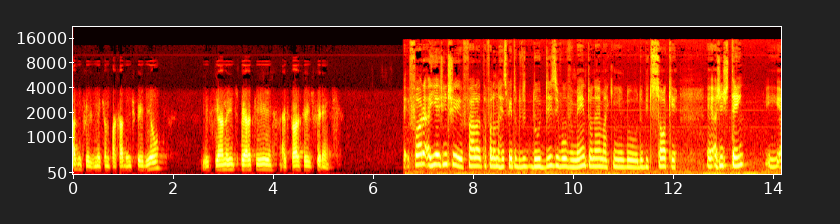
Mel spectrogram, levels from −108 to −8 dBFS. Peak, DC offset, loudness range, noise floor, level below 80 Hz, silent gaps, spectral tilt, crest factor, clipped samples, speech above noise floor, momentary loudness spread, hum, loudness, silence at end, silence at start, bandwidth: -2 dBFS; under 0.1%; 5 LU; -65 dBFS; -52 dBFS; none; -3.5 dB/octave; 18 dB; under 0.1%; 46 dB; 13 LU; none; -19 LUFS; 0 s; 0 s; 15.5 kHz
